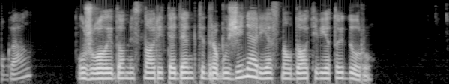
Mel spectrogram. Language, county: Lithuanian, Alytus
